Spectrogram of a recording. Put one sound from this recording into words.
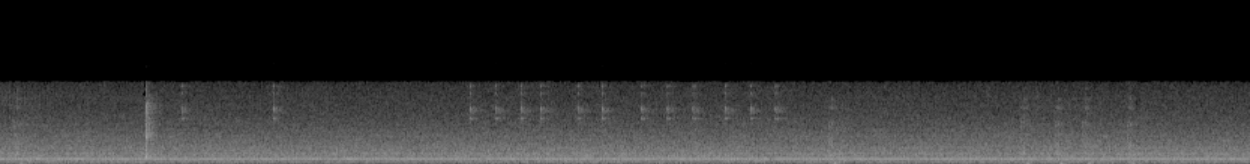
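Soft menu clicks tick quickly, one after another.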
